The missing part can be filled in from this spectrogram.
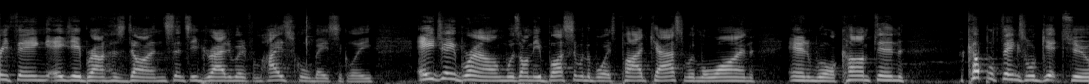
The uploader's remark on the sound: LIVE from Manduu Nashville in Brentwood!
